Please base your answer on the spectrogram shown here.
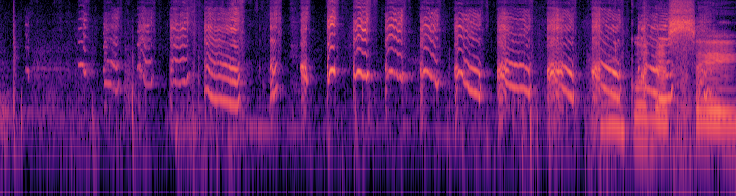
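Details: A litter of five six-week-old Blenheim Cavalier King Charles Spaniel puppies in their indoor pen. Steady run of short, piercing whimpers and yelps, roughly two a second, each sliding downward in pitch, with faint voices behind.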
